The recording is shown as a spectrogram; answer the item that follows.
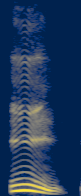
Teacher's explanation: জীব যখন উপরের দিকে থাকে এবং জীব যখন সামনের দিকে থাকে, যেমন তুমি যখন বলবা ই, আমার দিক তাকাও, ই, ই বললে জিহ্বাটা উপরে চলে গেছে দেখো, ই, এবং সামনের দিকে ঠেলে আসছে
